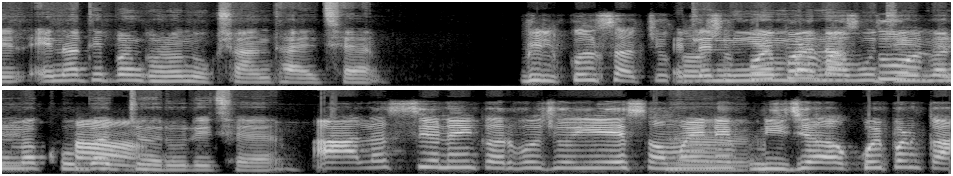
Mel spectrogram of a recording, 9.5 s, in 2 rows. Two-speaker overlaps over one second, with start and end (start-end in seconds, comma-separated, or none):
3.4-5.4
